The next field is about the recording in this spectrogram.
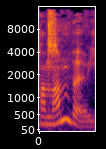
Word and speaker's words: Kom Ombo: Uh, the Kom Ombo, am I pronouncing it? Kom Ombo, yes.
